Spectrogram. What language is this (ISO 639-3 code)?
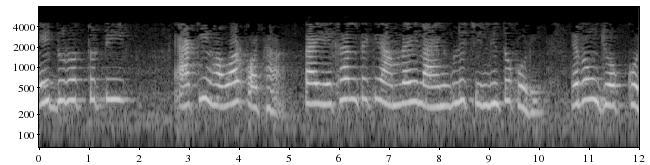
ben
